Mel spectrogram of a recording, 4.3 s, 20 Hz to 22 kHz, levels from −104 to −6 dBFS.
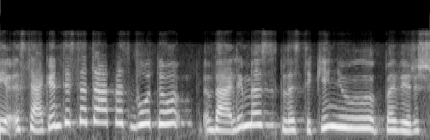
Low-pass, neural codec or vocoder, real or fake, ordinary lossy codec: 7.2 kHz; codec, 16 kHz, 2 kbps, X-Codec, HuBERT features, trained on LibriSpeech; fake; Opus, 32 kbps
